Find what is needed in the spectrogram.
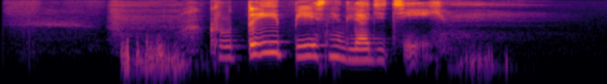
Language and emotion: Russian, angry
